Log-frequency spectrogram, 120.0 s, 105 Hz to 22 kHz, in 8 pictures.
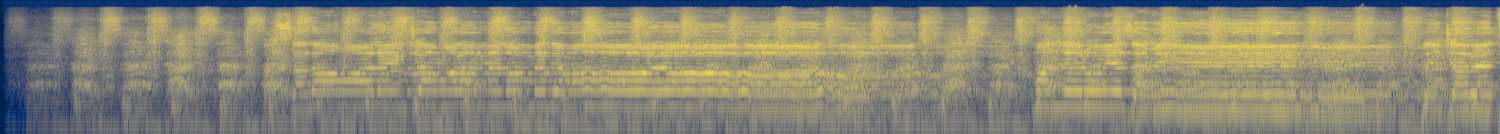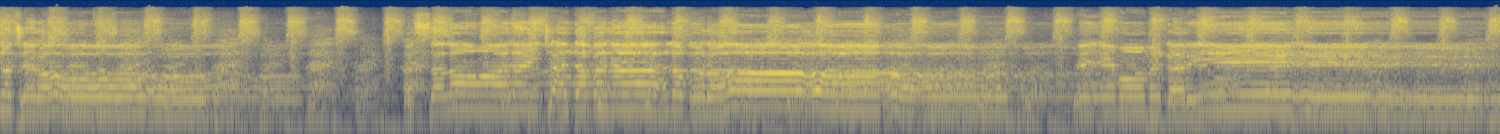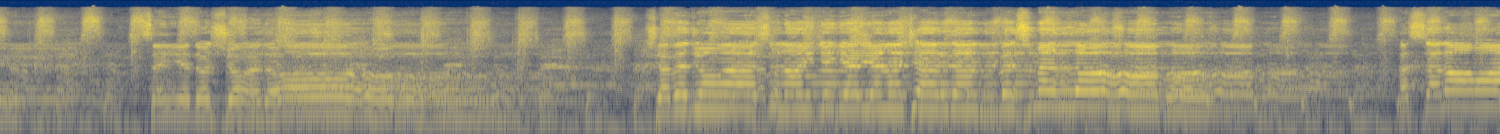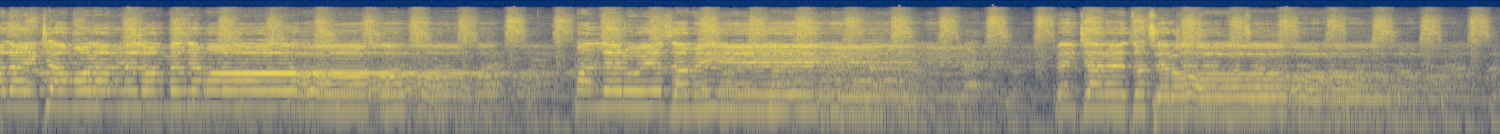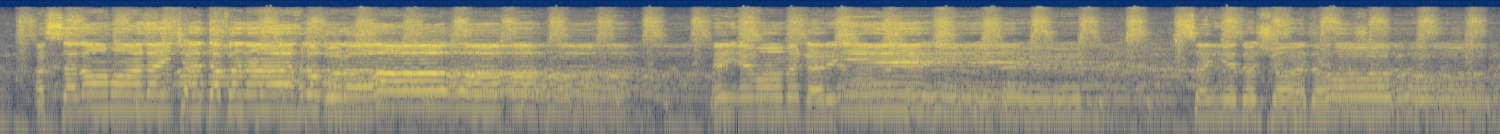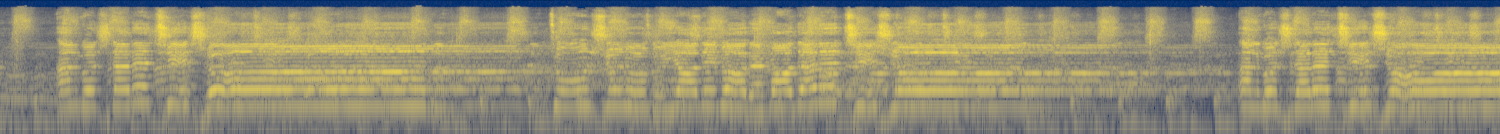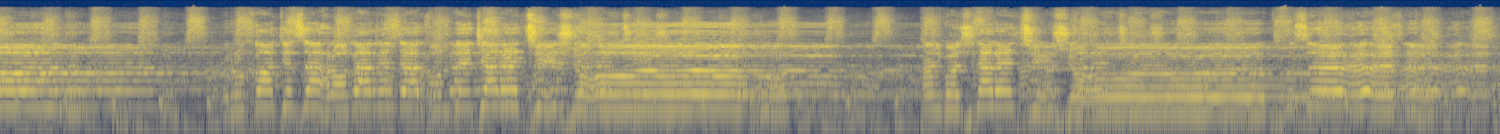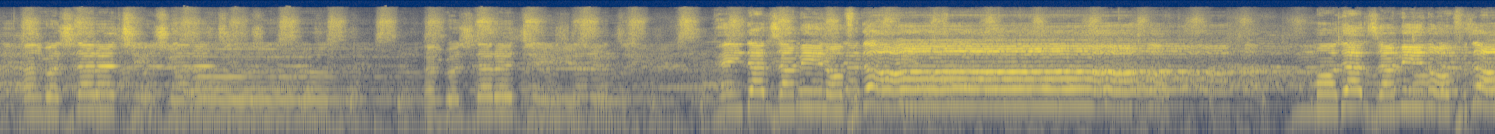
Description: السلام علیک مرمل بالدماء - شور
فاطمیه 1403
